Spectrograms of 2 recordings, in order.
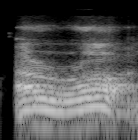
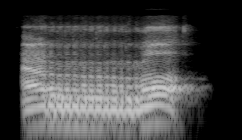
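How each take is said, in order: First: The r is faint and blurred, English-like. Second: The r is a full Indonesian-style r. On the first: "itu ro Inggris gitu ya, samar gitu ya" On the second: "itu R Indonesia"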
